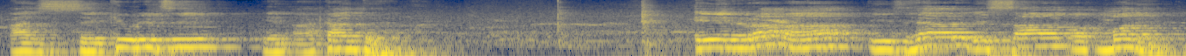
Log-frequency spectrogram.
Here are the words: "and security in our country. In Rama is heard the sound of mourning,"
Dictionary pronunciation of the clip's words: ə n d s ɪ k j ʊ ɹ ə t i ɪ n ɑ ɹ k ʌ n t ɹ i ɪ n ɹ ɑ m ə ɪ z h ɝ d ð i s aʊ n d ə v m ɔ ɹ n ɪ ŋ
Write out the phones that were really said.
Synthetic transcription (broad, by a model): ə n s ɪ k j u ɹ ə t i ɪ n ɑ k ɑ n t i ɪ n ɹ ɑ m ə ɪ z h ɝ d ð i s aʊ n ə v m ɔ n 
